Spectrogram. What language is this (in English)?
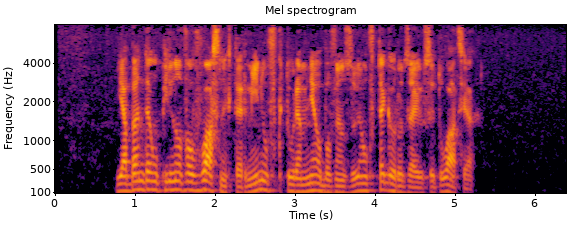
Polish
